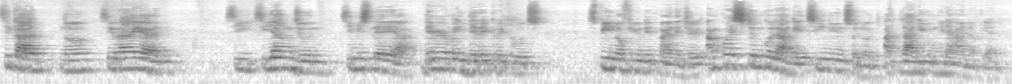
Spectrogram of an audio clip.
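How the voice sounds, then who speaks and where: A man giving a lively, joking motivational talk to his insurance sales team, often asking the room questions. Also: fairly high pitch, moderate pace, muffled recording. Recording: echoey room, mic at a distance, faint noise.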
